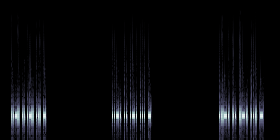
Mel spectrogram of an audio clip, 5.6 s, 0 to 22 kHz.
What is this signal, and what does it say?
Morse code, heard as a keyed tone, about 56 wpm, 700 Hz. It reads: FIRST FIRST FIRST
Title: Speed-Racing Top 200 Words 45wpm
